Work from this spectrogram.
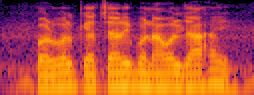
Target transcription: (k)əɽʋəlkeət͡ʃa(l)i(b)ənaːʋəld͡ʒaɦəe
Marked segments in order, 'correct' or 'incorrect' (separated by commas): incorrect, incorrect, correct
